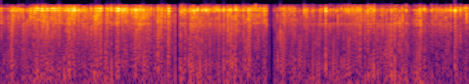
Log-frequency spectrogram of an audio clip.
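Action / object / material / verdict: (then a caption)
scrape / glass beaded pillow / glass beads / none. The metal grille of a mini microphone is scratched and rubbed over a glass beaded decorative pillow covered in pearl seed beads and clear glass bugle beads. The result is a dense, continuous crackling scratch with a bright, hissy edge and a low rumble beneath, broken only by two brief dips in sound as the rubbing pauses.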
